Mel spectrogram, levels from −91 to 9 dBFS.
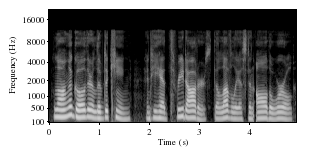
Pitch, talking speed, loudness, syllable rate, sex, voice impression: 190 Hz, 205 wpm, -16 LUFS, 5.2 syllables/s, female, feminine, adult-like, tensed, powerful, bright, soft, clear, intellectual, calm, lively, slightly sharp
